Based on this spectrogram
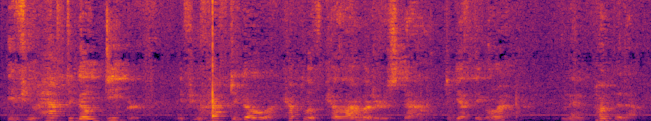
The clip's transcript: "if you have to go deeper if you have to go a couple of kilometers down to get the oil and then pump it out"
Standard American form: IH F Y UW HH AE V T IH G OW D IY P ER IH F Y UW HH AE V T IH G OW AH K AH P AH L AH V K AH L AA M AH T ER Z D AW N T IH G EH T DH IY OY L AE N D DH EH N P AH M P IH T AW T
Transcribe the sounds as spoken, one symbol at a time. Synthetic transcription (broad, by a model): IH F Y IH HH AE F T IH G OW D IY P ER IH F Y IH HH AE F T IH G OW AH K AH P L AH V K AH L AA M AH T ER Z D AW N T IH G EH T DH IY OY L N DH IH N P AH M P IH T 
